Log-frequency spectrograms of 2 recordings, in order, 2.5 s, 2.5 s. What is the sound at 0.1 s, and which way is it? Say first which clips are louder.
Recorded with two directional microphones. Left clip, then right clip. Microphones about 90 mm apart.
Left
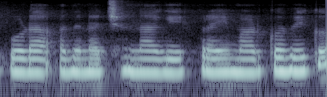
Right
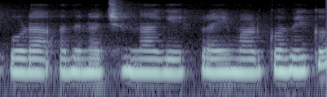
Speech: left 3 dB; 25° left (ahead or behind).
